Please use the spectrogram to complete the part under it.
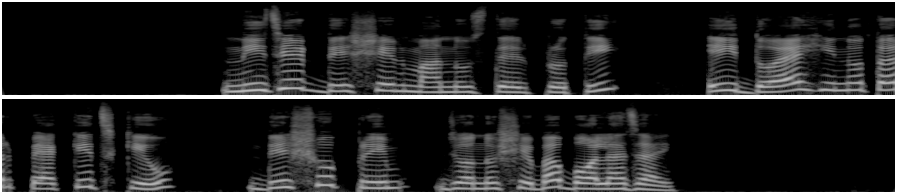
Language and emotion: Bengali, neutral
